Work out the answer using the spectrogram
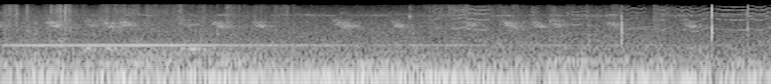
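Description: Small birds chirping over and over, about two chirps a second, over a low steady hum; a thin steady tone runs under them and cuts off about six seconds in.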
